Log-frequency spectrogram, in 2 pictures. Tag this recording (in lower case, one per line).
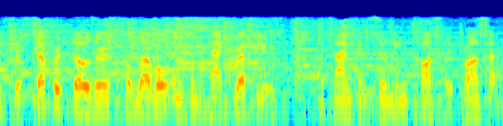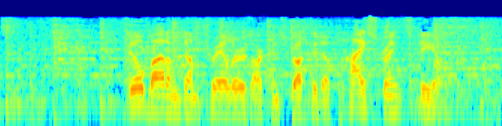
music
speech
